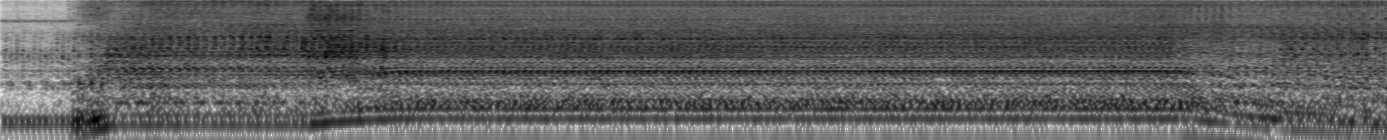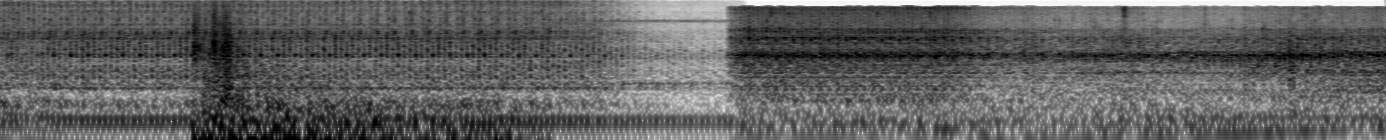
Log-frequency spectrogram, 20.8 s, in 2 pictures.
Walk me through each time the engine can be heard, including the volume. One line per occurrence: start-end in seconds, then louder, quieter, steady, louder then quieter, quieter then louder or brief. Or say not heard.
0.0-20.7 steady.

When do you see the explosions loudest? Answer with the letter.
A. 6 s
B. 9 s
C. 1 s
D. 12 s
D.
